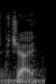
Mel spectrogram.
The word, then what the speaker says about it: Pichai: Is it Pichai? I thought it was Pichai. Did I spell it wrong? Yeah, it is Pichai.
